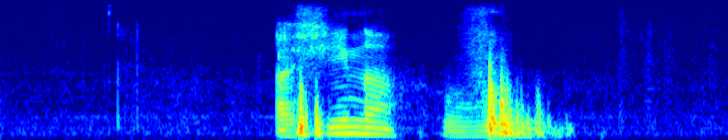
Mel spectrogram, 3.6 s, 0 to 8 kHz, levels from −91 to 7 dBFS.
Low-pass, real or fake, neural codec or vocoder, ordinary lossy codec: 7.2 kHz; fake; vocoder, 44.1 kHz, 128 mel bands, Pupu-Vocoder; Opus, 16 kbps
